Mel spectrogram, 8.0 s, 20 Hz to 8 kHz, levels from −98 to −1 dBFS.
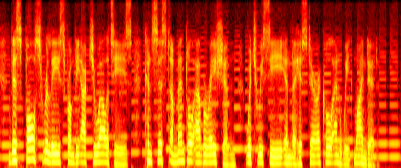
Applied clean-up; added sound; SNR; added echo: neural mask model RNNoise.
